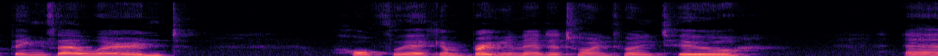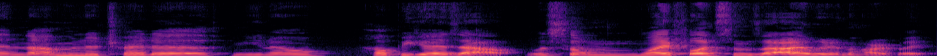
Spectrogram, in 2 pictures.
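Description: A young woman with a stuffy, congested voice chats alone to her listeners as a podcast host. She rambles loosely, apologizes a lot and fills gaps with ums. Her pitch sits in a middle range for a woman. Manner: rambling and self-deprecating, with many fillers. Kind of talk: casual solo chat. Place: home room, recorded on video.

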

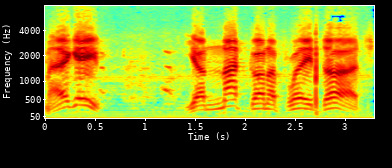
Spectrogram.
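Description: An American actor playing a stern, stubborn frontier marshal in a 1950s radio western, with a dry, measured, firm delivery. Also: male voice, mid-range voice, expressive. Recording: noisy old radio recording.

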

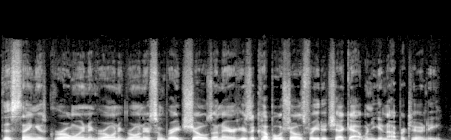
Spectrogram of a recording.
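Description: A man co-hosting a podcast, hoarse and raspy from a cold, talking in an earnest, rambling way. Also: on the low side, steady tone, quick pace, a bit bright. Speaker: podcast co-host. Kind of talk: casual chat.

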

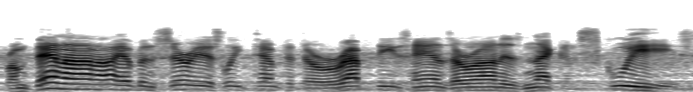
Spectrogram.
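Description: An actor playing a little racetrack character who talks in stilted, formal slang in 1940s radio style. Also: male voice, a little high, normal speed, pushed and bright. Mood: indignant. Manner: stilted formal diction without contractions, slangy flourishes. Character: eccentric horse-loving racetrack character, little man, wordy and formal. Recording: dull, noisy 1940s radio recording.

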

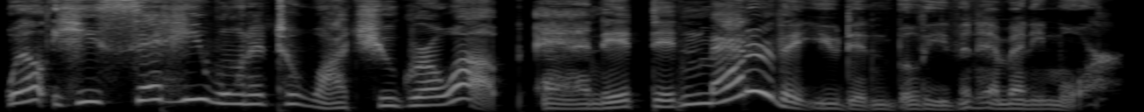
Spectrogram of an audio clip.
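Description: A woman playing a wise, gentle imaginary friend in an audio fairy tale, patiently explaining in a husky, theatrical way. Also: on the low side, wildly swooping pitch, normal speed, dry recording, studio quality, heavily acted. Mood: kindly.

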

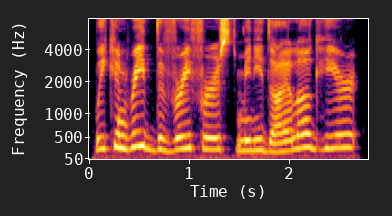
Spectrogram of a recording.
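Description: A woman hosting a podcast, teaching phrases slowly and explaining each example in turn. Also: on the high side, a little mellow. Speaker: podcast host and Arabic teacher. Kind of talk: language lesson podcast.

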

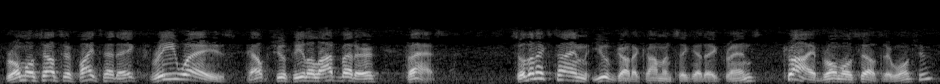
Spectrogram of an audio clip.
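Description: A man working as an old-time radio announcer, delivering sponsor pitches and story links. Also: very animated, moderate pace, breathy edge. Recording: dull old radio recording.

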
